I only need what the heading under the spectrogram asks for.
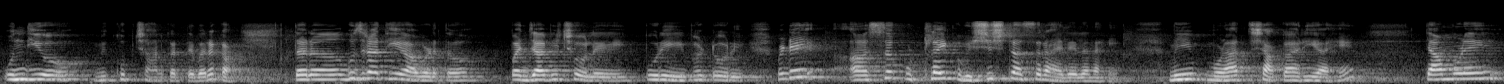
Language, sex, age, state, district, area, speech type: Marathi, female, 60+, Maharashtra, Mumbai Suburban, urban, spontaneous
